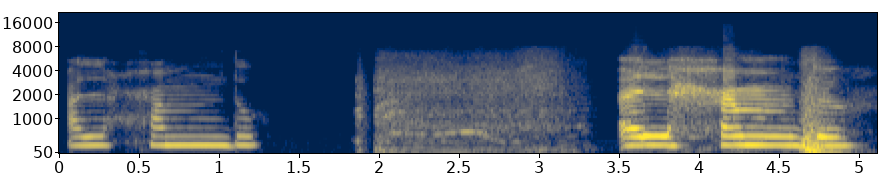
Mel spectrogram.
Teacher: So the letter ha is a throat letter. Okay. Huruf halki. It comes from the middle of the throat.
